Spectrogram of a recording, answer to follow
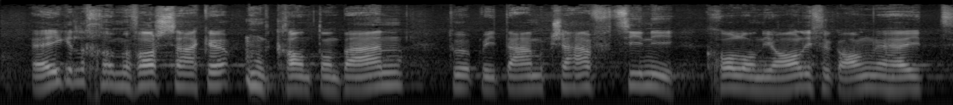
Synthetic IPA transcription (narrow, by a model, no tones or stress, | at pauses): ɛɪɡəntləχχœməfɑʃsæːɡ̥əd̥̪əɾkʰɑnt̪oːnbæːrn | tuətmɪt̚d̪̥æmkʃæftsinikʰɔlonjɑːlifəɾɡ̥ɑŋːəɦɛɪt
